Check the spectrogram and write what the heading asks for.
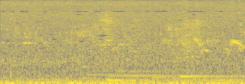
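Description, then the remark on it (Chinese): Faint wild birdsong in a natural setting with a bamboo grove and forest behind: a few scattered high chirps and short trills drifting over a steady low background hum, with no one talking. “可能你除了能听到，嗯，我语音当中的那些音乐声之外，还能听到大自然界中的鸟叫声。”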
